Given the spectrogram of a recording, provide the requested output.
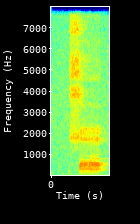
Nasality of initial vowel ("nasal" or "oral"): oral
